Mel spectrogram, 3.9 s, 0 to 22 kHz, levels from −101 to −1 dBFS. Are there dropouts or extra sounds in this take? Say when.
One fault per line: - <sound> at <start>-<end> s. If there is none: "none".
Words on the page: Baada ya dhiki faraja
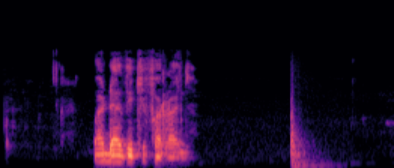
- thud at 2.9-3.5 s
